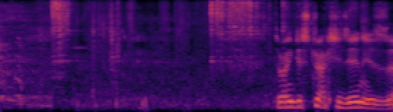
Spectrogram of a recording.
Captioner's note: women laughing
